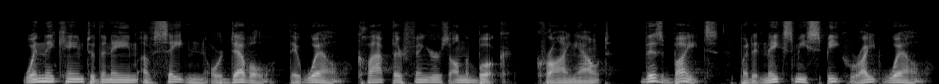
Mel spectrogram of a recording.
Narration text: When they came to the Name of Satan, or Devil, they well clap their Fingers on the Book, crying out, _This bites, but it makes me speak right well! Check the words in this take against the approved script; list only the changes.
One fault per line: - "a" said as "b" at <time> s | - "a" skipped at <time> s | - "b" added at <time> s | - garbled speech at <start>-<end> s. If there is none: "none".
none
